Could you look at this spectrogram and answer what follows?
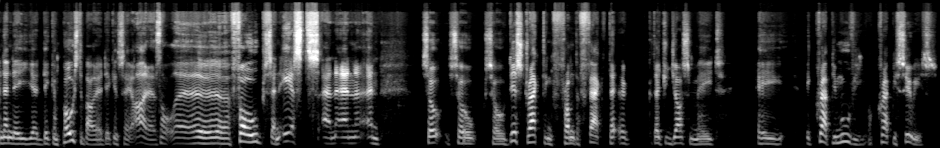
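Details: Adult man who stutters, speaking live in a solo stream; stuttering.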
